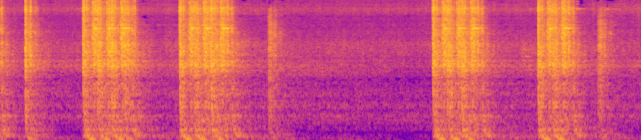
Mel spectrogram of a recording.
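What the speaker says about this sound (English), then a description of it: "Taking shots at me." Gunfire in PlayerUnknown's Battlegrounds, four loud bursts of rapid automatic fire separated by short quiet gaps, close and sharp.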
